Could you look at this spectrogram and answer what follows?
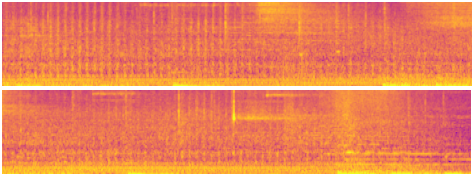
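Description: A helicopter rises from dusty ground, its rotor beating in a steady throb with periodic louder pulses, close and loud, with a continuous engine whine throughout and no voices.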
